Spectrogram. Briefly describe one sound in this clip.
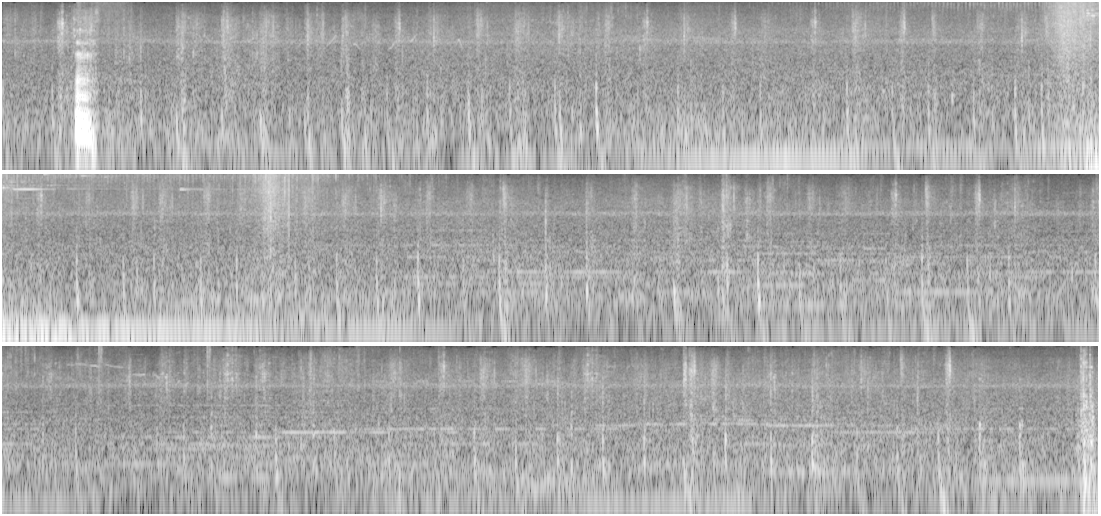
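Footsteps crunch steadily on a stone path.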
